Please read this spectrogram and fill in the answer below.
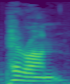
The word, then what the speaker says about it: Perron: How do I pronounce it? – You just call it Perron.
